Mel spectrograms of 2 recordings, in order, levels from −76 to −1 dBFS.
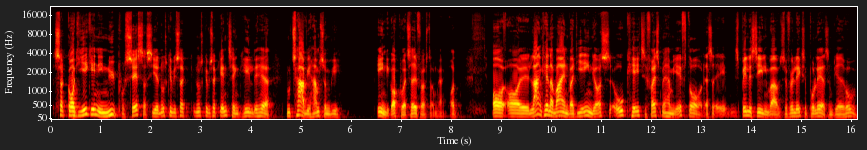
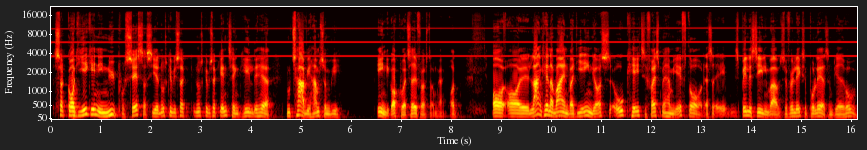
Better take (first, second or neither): first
